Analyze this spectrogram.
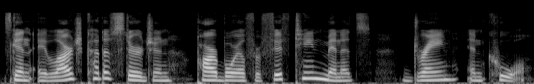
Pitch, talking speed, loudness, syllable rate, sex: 200 Hz, 145 wpm, -19 LUFS, 4.1 syllables/s, female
